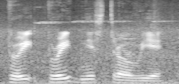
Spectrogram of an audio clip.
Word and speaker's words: Pridnistrovie: How do you say Pridnistrovia? Pridnistrovie. Pridnistrovie. Yeah. Okay, Pridnistrovie.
